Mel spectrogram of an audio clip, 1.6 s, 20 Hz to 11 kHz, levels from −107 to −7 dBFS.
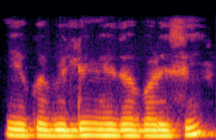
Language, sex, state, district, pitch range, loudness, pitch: Hindi, male, Jharkhand, Jamtara, 130-140 Hz, -14 LUFS, 135 Hz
